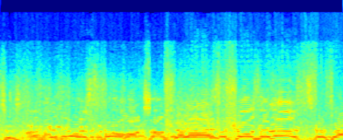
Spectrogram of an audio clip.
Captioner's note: panicked shouting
